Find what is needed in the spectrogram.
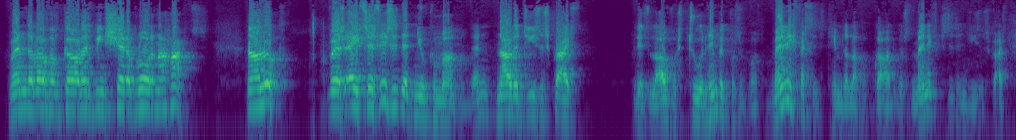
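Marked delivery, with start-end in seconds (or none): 0.1-7.2 louder, raised preacher's voice; fervent preaching, louder and raised. Acted. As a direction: preach it out to the congregation. Preaching at full force.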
